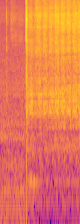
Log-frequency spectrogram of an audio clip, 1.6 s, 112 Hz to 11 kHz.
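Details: Suzuki F6A 12-valve engine: sharp starter engagement then uneven cranking churn that never settles into running; cranks but won't start, with CDI ignition and distributor being checked, cause unknown.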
